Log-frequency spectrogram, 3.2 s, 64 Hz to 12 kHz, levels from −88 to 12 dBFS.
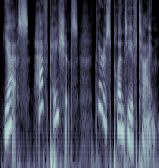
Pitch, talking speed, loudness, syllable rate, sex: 270 Hz, 150 wpm, -20 LUFS, 4.9 syllables/s, female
